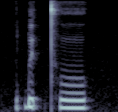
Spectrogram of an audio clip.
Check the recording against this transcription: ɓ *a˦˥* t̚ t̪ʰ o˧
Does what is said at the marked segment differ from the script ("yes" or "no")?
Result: yes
